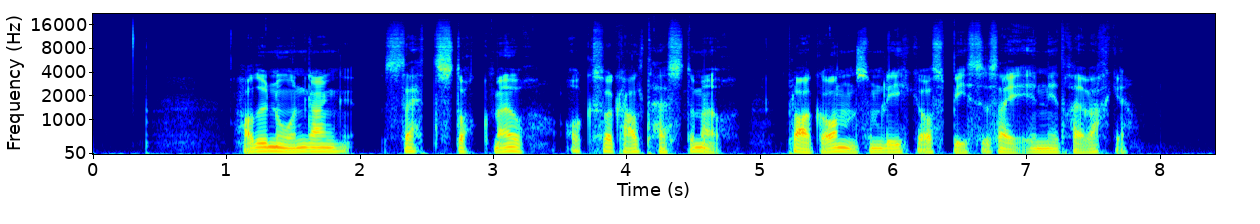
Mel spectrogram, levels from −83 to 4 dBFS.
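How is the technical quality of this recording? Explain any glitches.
One glitch stands out, a repeated buffer at 4.58 s in the speech. The playback device ran short of fresh audio and played its last small block again, so one piece of roughly 5 ms sounds twice with a hard seam at each join. At that tiny size it comes across as a click or brief buzz rather than an audible stutter. Unlike a dropout, nothing goes silent and essentially no audio is missing. The sound simply doubles for an instant.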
